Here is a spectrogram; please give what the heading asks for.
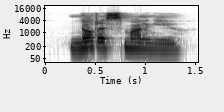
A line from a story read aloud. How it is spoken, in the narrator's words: confided Jimmie Dale grimly to himself as he ran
